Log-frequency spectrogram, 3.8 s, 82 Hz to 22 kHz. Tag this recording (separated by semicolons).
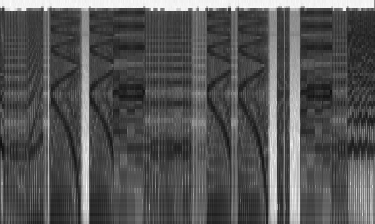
loop; 8bit; lsdj; gameboy; techno; nintendo; electronic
